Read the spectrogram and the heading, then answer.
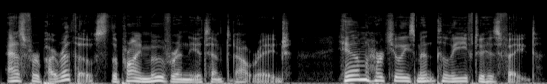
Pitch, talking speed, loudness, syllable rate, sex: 145 Hz, 195 wpm, -18 LUFS, 6.0 syllables/s, male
